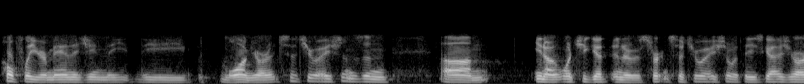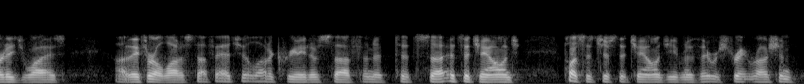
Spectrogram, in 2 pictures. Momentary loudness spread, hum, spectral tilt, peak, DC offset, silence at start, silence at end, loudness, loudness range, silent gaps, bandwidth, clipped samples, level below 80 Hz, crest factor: 10 LU; none; -9 dB/octave; -4 dBFS; under 0.1%; 0 s; 0.1 s; -23 LUFS; 2 LU; none; 4.4 kHz; under 0.1%; -70 dBFS; 18 dB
